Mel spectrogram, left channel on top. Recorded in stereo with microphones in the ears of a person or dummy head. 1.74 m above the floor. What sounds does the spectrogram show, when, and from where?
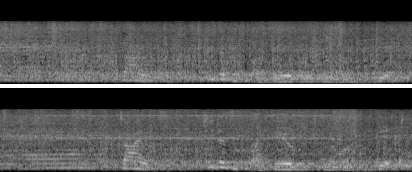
1.2 s a man speaking: 60° right (ahead or behind), 2.5 m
